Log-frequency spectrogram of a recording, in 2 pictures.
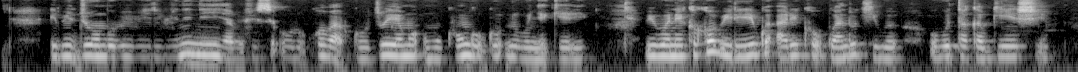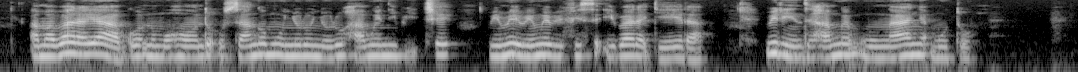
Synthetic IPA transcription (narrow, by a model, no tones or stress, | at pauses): iβid͡ʒuːmbuβiβiɾiβininijaβifise̞ʔuɾukʰoβa̰ɾɡuzuje̞mŋoʔumukʰuːŋɡuɡunuβuɲe̞̰ɡe̞ɾi | βiβo̞ne̞kako̞βiɾiːb̚ɡaʔaɾikʰo̞ɡɡwaːndukʰiwe̞ | uβutakabɡiːnʃi | amaβaɾajaːb̚ɡo̞numuɦo̞ːndo̞ʔusaːŋɡaumŋuɲuɾuɲuɾuhamŋe̞niβḭt͡ʃe̞ | βimŋe̞βimŋe̞βifise̞ʔiβaɾaɾɟe̞ːɾa | βiɾiːnze̞ɦamŋe̞mumŋaːɲamuto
